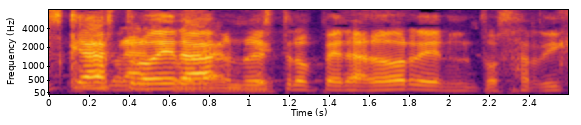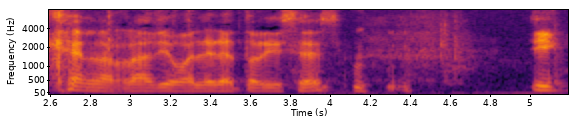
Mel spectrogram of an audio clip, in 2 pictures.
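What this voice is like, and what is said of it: Usual voice. Nothing is said of it.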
